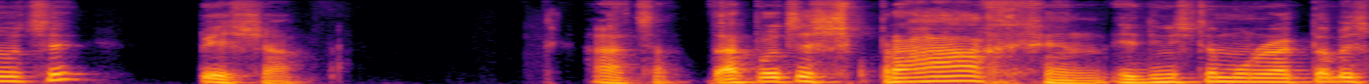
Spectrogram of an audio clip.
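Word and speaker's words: sprechen: পেশা আচ্ছা তারপর হচ্ছে স্প্রাখেন এই জিনিসটা মনে রাখতে হবে স্প্রাখেন খ এর মত উচ্চারণ করব যেমন স্প্রা এস পে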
